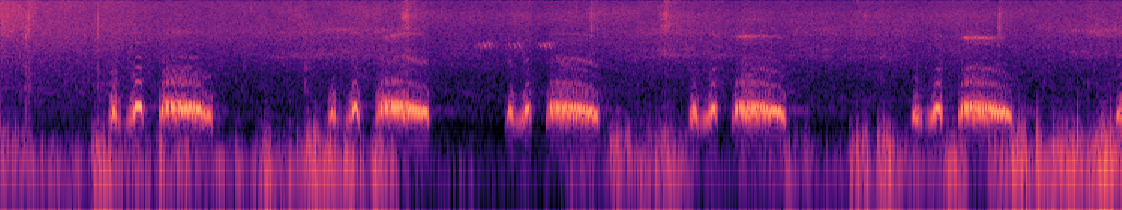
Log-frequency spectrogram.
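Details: Decoy spotted dove cooing live while a wild dove comes in after the decoy is set down: low, hollow cooing phrases of a short note followed by a longer mellow coo, repeated about every two seconds, with rustling and low background noise.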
